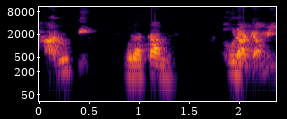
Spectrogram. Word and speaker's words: Haruki Murakami: Entonces, los libros de este japonés, Edgardo, ¿cómo se pronuncia? Haruki Murakami.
